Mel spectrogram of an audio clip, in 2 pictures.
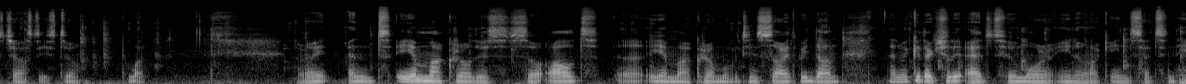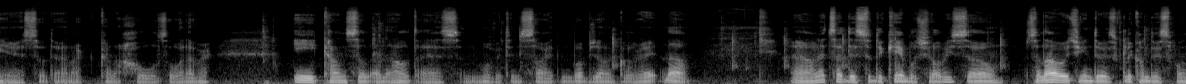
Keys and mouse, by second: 0.9 ctrl+z, 1.2 alt+shift+click, 2.0 ctrl+b, 3.4 q, 3.6 q, 4.7 q, 7.5 Tab, 8.2 click, 8.4 Tab, 9.0 click, 9.4 middle click, 10.2 middle click, 10.8 shift+middle click, 11.2 click, 11.8 i, 14.5 e, 15.6 alt+s, 17.0 Tab, 18.0 drag, 19.1 shift+drag, 19.6 drag, 20.2 shift+click, 20.7 middle drag, 21.8 shift+click, 22.9 click.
